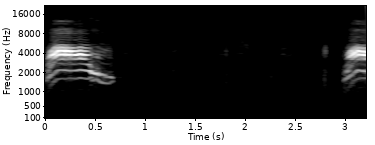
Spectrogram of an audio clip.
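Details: Greater green leafbird mimicking a cat and a chicken. A loud, harmonic meow-like wail opens, followed by near silence with faint clicks, then a second meow begins at the end.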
